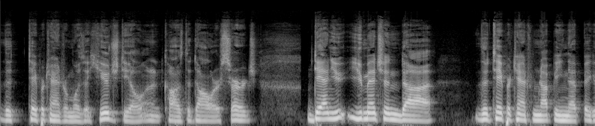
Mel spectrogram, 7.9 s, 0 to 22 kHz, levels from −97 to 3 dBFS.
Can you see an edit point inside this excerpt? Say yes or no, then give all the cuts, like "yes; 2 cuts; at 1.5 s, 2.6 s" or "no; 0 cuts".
yes; 1 cut; at 4.0 s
